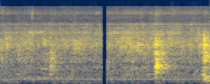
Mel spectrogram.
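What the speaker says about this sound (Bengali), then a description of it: "তেল গরম হয়ে গেছে, তারপর একে একে মাছগুলো দিয়ে দেবো। মাছটা ভাজতে ভাজতে মশলাটা রেডি করে নেবো" Koi fish frying in hot oil for a fish and mango curry, a steady close sizzle with a few louder crackles and bursts near the end.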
